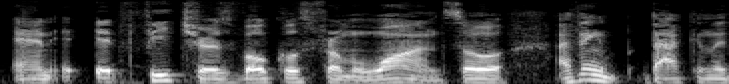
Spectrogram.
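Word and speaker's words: Wanz: His name's actually Juan's, and he's Macklemore's homeboy from Seattle. Okay. Yeah, so... I thought you said Wong, like an Asian dude.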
